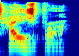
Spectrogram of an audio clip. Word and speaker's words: Happisburgh: Happisburgh in Norfolk, which is Haysborough, but it's spelled Happisburgh.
